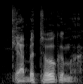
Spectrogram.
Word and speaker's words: Kabetogama: I don't know how to pronounce the name of the lake. Kabetogama.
